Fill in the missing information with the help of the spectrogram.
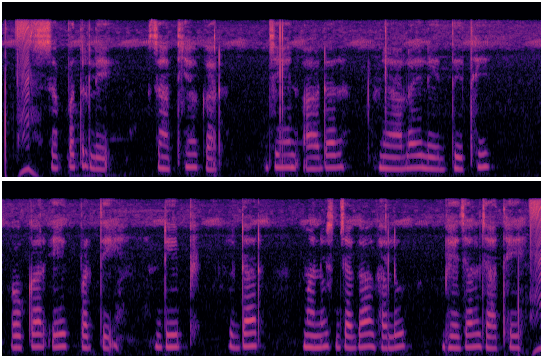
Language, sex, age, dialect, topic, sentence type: Chhattisgarhi, female, 25-30, Northern/Bhandar, banking, statement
